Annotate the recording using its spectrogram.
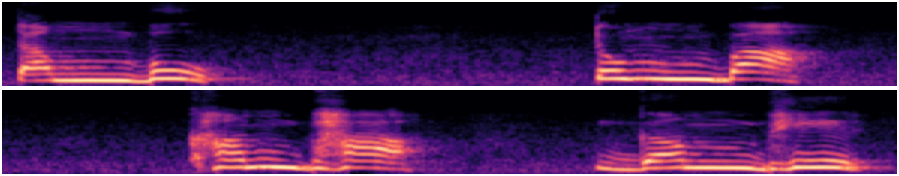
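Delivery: तंबू, तुम्बा, खंभा, गंभीर with lips closed on m; separate, careful तंबू, तुम्बा, खंभा, गंभीर; pronunciation demo. Shown as a demonstration. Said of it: "उसमें म की साउंड आ रही".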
